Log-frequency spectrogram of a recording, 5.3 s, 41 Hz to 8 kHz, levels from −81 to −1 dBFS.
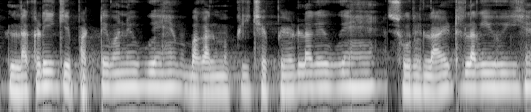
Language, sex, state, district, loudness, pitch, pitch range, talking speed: Hindi, male, Bihar, Sitamarhi, -16 LUFS, 130 Hz, 115-135 Hz, 205 wpm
